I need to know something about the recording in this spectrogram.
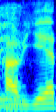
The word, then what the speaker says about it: Javier: So usually it's like that, like a H kind of, like an H kind of sound is what it is.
